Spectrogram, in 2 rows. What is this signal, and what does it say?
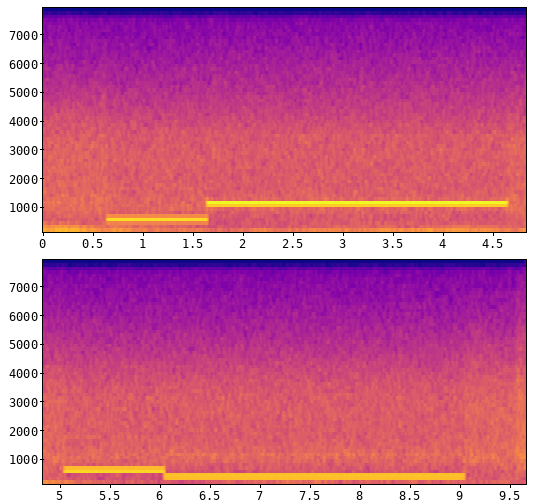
Two-tone page, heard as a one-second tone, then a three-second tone, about 570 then 1150 Hz, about 600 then 390 Hz, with radio hiss, a squelch burst at the end and the noise of a residential street.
